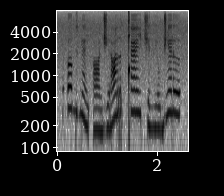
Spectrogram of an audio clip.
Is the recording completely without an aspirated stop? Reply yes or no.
yes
